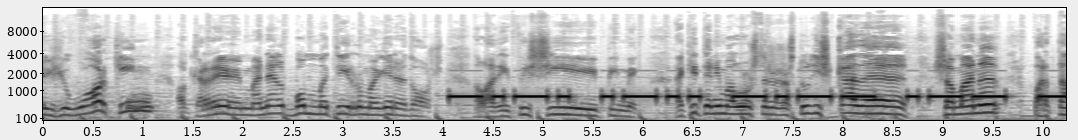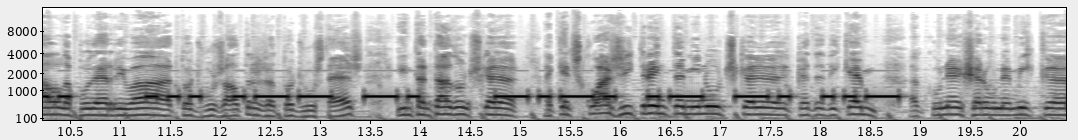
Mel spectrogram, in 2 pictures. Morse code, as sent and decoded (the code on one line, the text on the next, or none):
-.-. .-.. -.-- .-- -. / ... .-- -. / -.-. .- -. ..-
CLYWN SWN CANU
